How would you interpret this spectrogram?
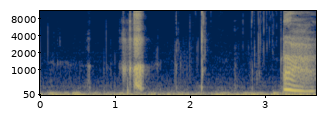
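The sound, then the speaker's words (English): Wet mouth noises of someone sipping a thick Too Good strawberry banana smoothie bought at Target: a few short slurps and swallows, quiet between them, then a louder breathy exhale with a falling voiced tone at the end. “I'm drinking a Too Good smoothie.”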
